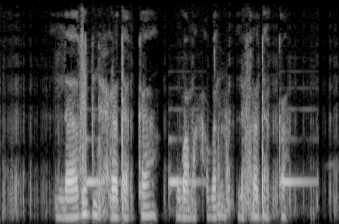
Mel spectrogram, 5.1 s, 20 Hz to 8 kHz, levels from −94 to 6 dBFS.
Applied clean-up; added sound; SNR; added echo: none; Piano; 4 dB; none.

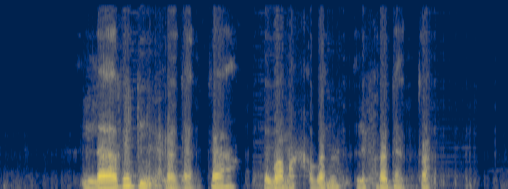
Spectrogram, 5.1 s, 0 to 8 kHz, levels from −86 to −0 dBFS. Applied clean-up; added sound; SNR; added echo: neural separator model SepFormer DNS4.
